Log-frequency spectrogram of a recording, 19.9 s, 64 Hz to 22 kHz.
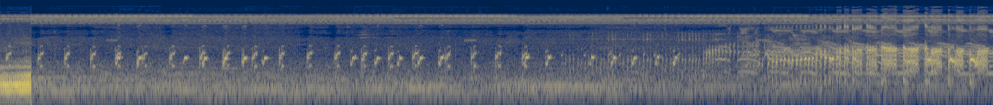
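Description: Bird calls repeating steadily, a short falling note about two to three times a second. From about 14 seconds in they give way to a louder, denser chorus of calls.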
